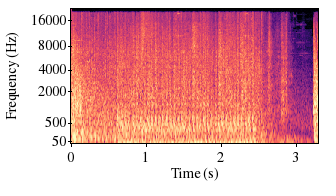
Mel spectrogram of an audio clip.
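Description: Sniper and surrounding gunfire in the war game Company of Heroes 2, a loud dense wash of rattling shots and bursts that stays steady, then drops out abruptly before one final crack.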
